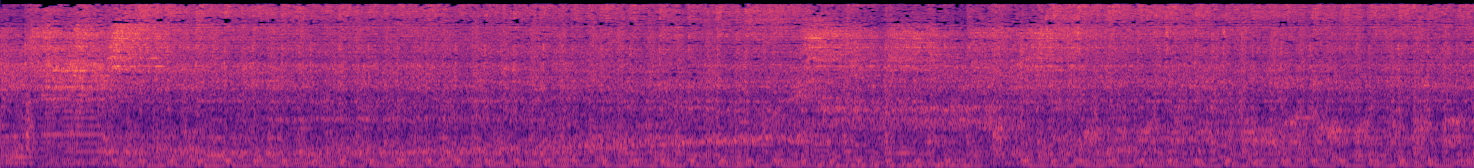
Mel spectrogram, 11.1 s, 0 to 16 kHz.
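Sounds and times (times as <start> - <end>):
bass guitar: 0.0 - 11.0
distorted electric guitars: 0.0 - 11.0
fast drumming on drum kit: 0.0 - 11.0.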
